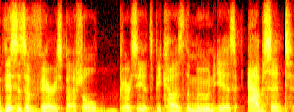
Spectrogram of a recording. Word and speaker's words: Perseids: It's pronounced Perseids. Perseids. Perseids. I looked it up online. It's like I say Parasides, but you know.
